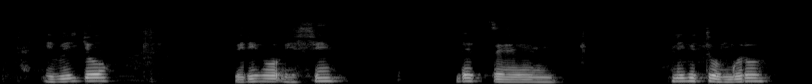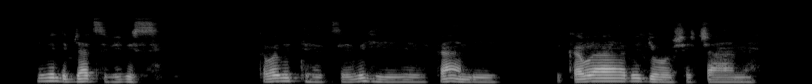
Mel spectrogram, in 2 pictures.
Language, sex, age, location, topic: Kinyarwanda, male, 25-35, Musanze, agriculture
